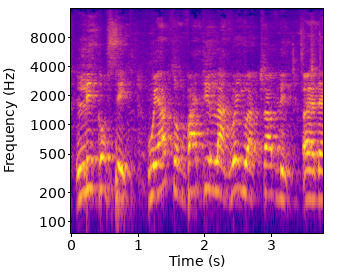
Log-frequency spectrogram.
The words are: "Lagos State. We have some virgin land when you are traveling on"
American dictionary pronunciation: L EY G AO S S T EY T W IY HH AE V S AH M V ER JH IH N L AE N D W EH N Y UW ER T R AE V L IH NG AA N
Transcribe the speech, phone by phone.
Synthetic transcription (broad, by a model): L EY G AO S S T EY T W IY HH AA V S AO M B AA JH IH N L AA N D W EH N Y UW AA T R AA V L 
